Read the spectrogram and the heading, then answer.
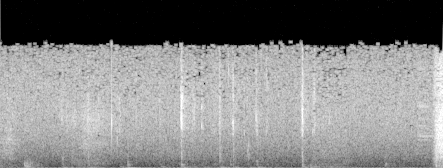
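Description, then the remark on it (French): Someone types on a keyboard in short, irregular bursts of clicks, quiet, over a low steady background hum with no talking. “On t'entend écrire.”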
